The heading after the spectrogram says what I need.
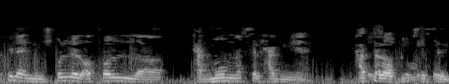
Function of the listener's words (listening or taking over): taking over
